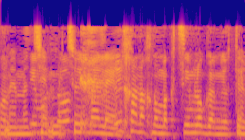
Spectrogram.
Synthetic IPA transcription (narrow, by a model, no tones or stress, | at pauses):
mmmat͡sualeʁiχanaχnumakt͡simlo̞ɡamjo̞t̪e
